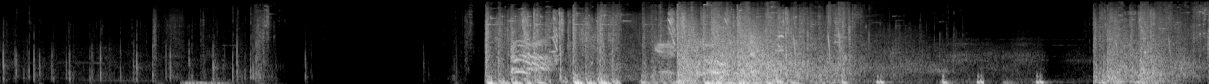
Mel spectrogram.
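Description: Gunfire erupts in the LA Noire video game during an LAPD shootout: scattered sharp shots and a few quiet clicks, then a gap, then a long, loud, dense barrage of rapid fire that breaks off and returns in a final burst.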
